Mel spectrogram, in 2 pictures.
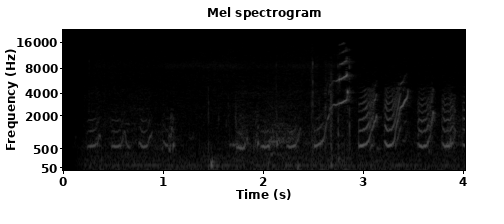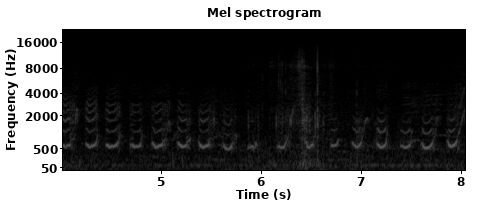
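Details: Baby guinea pig cleaning himself, giving short upswept squeaks in a quick repeated series of about two per second, with faint rustling in between.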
